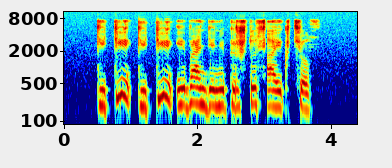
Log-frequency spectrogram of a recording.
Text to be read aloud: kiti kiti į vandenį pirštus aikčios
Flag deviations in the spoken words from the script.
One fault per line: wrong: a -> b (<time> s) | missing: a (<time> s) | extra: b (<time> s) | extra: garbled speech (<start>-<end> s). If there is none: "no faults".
no faults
